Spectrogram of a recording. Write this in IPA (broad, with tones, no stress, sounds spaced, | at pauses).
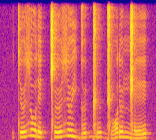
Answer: t ø˧˥ z o˥˧ ɾ e˧˥ t ǀ ø˧˥ z ø˥˧ j ɡ ø˧˥ ɡ͡ǁ ø˥˧ ɡ͡ǁ ɔ˧˥ ɾ ø˧˥ ŋ͡ǁ e˧˥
